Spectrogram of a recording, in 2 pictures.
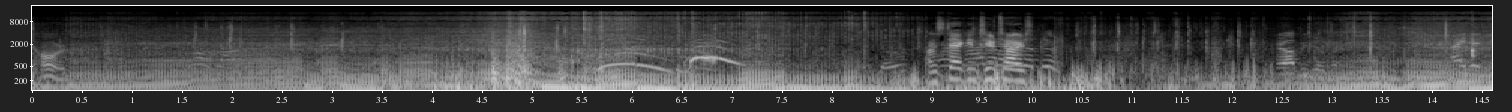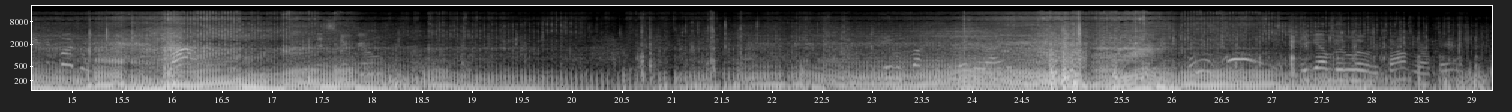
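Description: A small dirt bike engine revs and putters nearby.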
